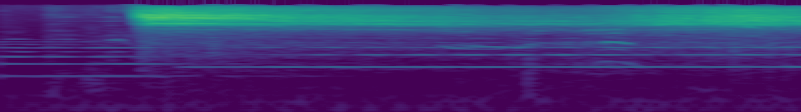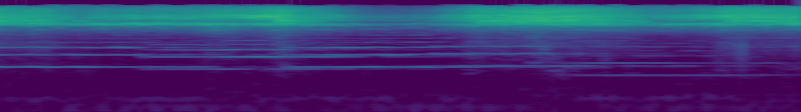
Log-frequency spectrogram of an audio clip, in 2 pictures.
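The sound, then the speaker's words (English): A voice imitates a hissing asp with a loud, breathy, sustained hiss that runs for over five seconds, swelling and easing slightly, while faint steady tones hum underneath. “Could you do an impression of an asp?”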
